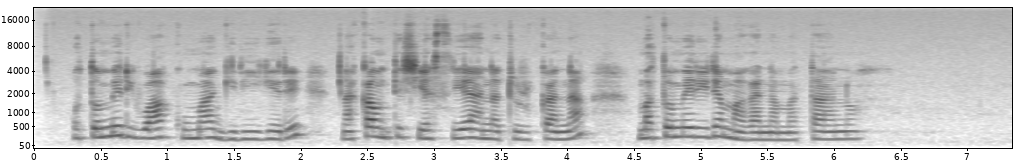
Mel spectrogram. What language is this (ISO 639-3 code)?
kik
